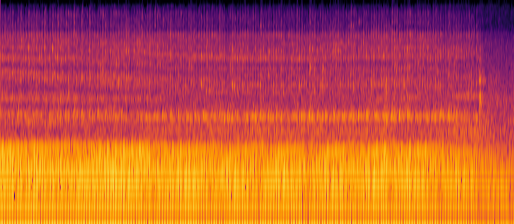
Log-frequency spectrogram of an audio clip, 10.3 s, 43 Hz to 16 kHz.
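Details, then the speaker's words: 1998 Dodge Ram 2500 4WD V10, 154,000 miles: deep, smooth, steady idle with even low burble, no ticks or knocks, then shut off; engine sounds and runs good. "Now, okay, this truck is not perfect. It runs great. This V10, it sounds good, it runs good."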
